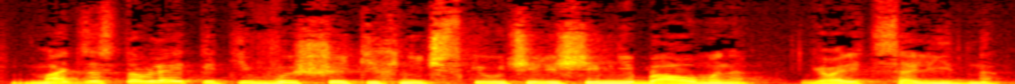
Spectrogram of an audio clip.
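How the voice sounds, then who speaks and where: A man acting a restless teenage lad in a radio play, with a fairly high, mellow voice. He grumbles in slang, sardonic and flippant about everything around him. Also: brisk, lightly acted. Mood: sardonic, frank. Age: young adult. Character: bored, restless, sardonic eighteen-year-old younger son. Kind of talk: naturalistic stage and radio drama acting.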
